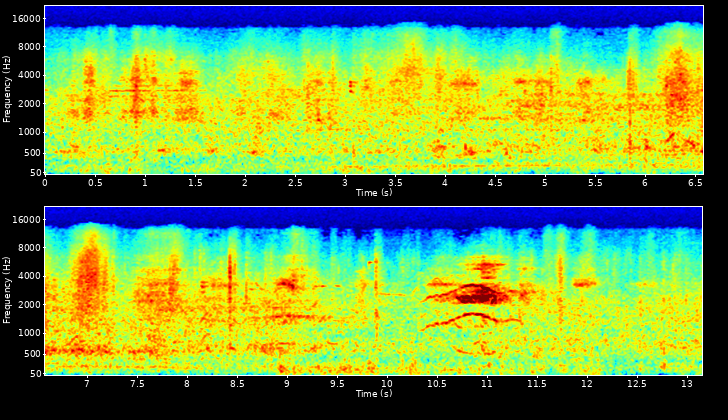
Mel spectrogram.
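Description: Open-air background noise with a faint steady low hum through most of it. Near the end comes one short rising-and-falling call.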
